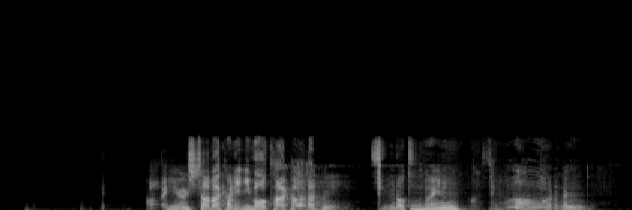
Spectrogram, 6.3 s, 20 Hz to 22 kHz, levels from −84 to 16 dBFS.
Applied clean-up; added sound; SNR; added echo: neural mask model DeepFilterNet 3.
